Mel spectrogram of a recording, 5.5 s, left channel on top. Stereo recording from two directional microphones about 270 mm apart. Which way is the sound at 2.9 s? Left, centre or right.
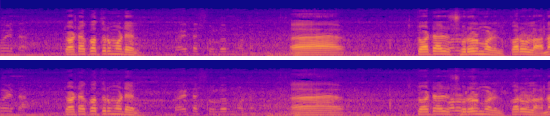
Centre.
